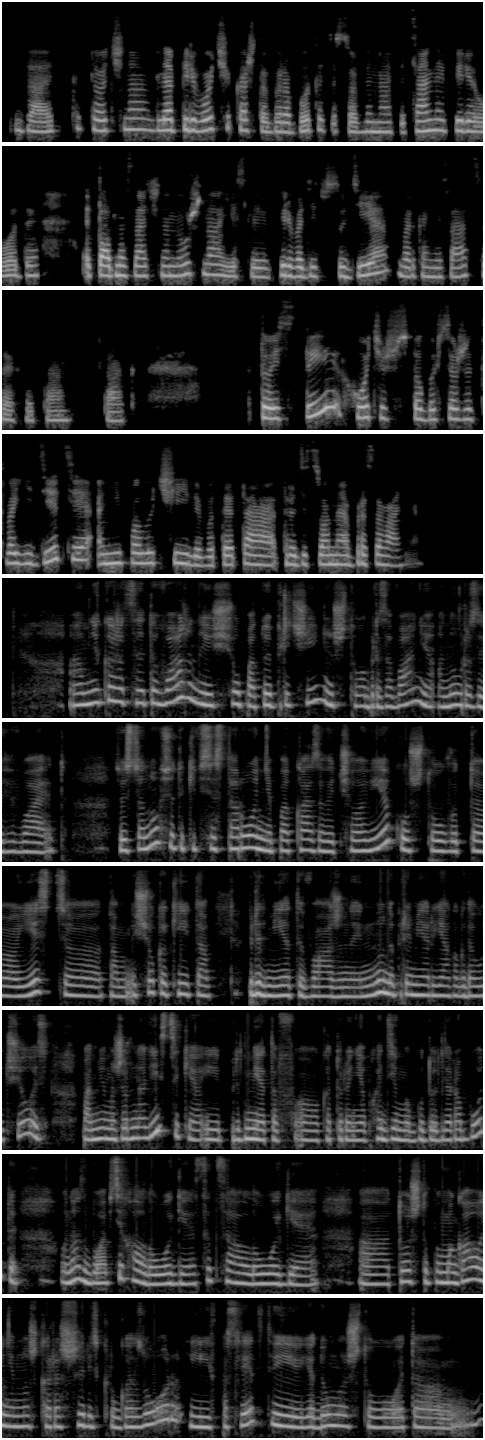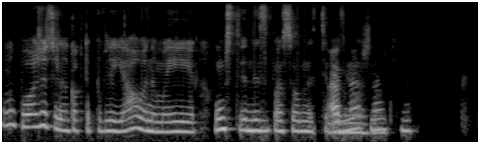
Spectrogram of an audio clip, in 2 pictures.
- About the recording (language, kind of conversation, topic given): Russian, podcast, Что важнее для карьеры: диплом или реальный опыт?
- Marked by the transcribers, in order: static; tapping; distorted speech; other background noise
